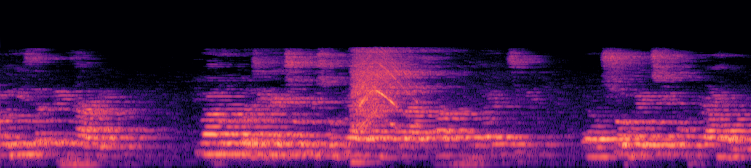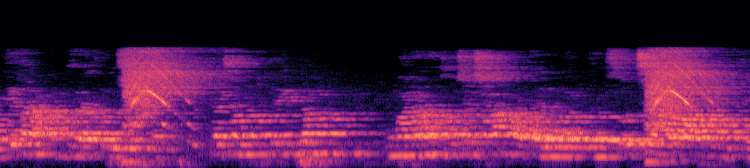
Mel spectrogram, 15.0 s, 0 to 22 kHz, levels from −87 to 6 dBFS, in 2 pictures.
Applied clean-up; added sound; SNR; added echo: classical method WPE with log-MMSE.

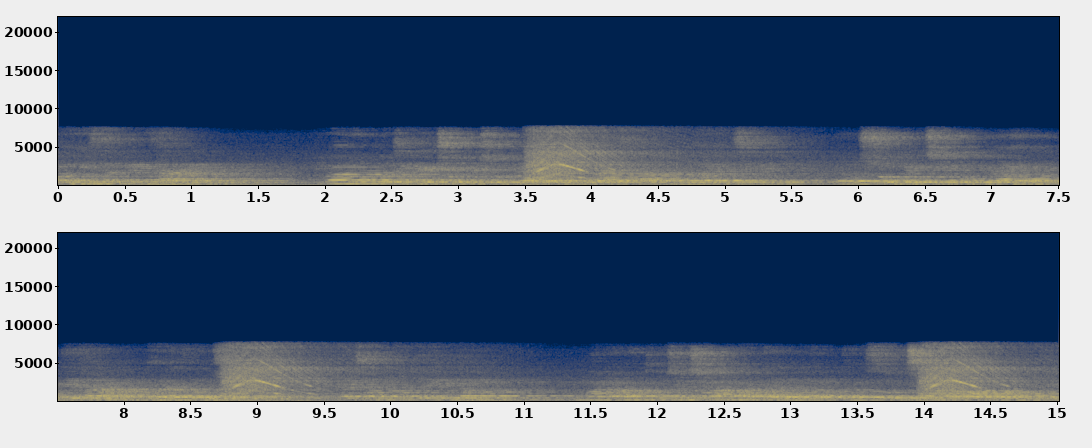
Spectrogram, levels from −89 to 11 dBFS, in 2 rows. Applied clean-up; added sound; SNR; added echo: none; Sawing; 9 dB; reverberation time 2.2 s.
